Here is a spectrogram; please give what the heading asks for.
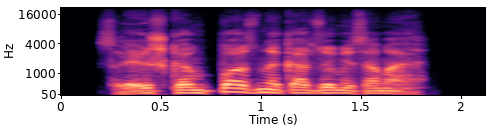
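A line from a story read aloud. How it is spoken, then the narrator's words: Sharp interruption. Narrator (Russian): довольно резко прервал ее Хару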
